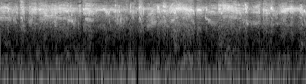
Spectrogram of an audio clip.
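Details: Swiftlet calling sound, used as a lure to attract swiftlets: a dense, continuous high twittering chatter without breaks, rising and falling in loudness across the whole stretch.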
